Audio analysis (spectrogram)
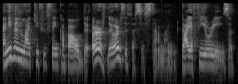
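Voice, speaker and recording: A woman's voice: on the low side, animated, moderate pace, vocal fry. A woman in her fifties from Chile with a Chilean Spanish accent, explaining ideas step by step as an interview guest. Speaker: guest, sustainability consultant. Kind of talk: conversational interview.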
